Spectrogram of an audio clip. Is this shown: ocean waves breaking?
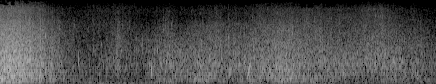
yes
